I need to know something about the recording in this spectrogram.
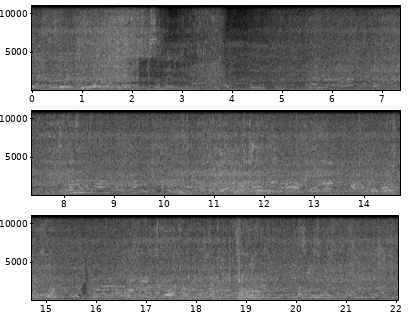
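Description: Many people chatter in a busy crowd outdoors.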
